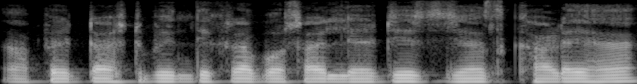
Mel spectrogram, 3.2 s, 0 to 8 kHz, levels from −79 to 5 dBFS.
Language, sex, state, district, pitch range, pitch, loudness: Hindi, male, Jharkhand, Deoghar, 105-110 Hz, 105 Hz, -17 LUFS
